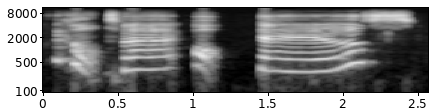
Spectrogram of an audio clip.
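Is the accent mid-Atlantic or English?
English. It is said in an English accent.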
